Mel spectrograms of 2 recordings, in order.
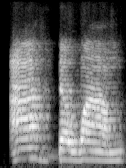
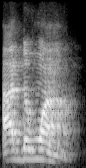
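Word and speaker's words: אדום: All right, pronounced Adawam in the Hebrew. All right. Edom Adawam.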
